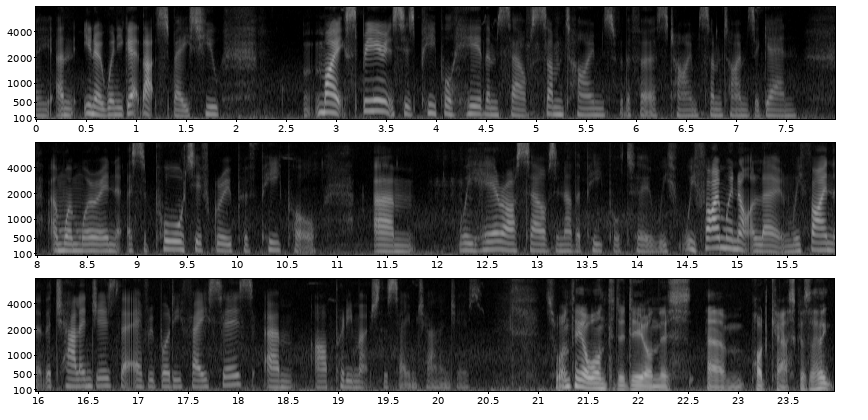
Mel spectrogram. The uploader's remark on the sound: on a mindfulness walk, outside in the Welsh countryside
